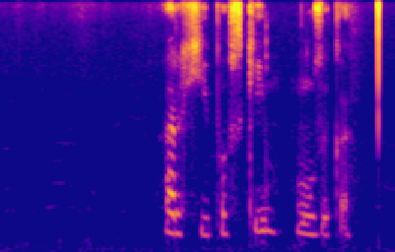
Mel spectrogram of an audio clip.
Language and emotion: Russian, neutral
